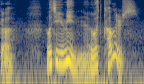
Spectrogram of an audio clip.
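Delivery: bad French accent. French newsstand seller baffled by the colour question, bad French accent. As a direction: attempt a clumsy French accent. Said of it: "trying to do a French accent horribly".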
